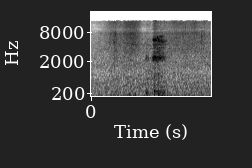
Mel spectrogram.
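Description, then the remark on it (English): Steady, low wind rumble buffets the microphone outdoors in a park at night throughout, with a brief higher-pitched sound rising midway; no one speaks. “I hope you can hear this because it's still a bit windy out here.”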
